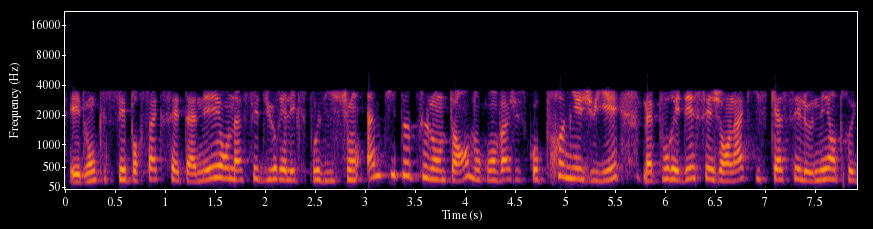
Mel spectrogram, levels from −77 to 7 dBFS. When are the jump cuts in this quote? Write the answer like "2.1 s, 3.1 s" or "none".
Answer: none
